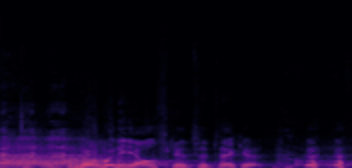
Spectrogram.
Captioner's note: audience laughs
